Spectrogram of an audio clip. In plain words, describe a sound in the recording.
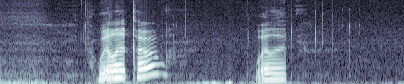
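A woman speaks with animation into a headset microphone.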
